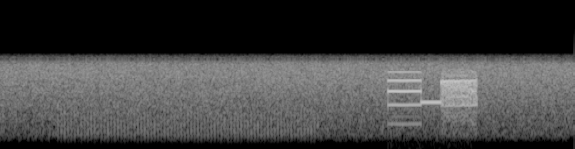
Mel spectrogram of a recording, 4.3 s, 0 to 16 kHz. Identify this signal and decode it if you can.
Caller ID data burst, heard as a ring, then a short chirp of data, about 1200 baud, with phone line noise.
